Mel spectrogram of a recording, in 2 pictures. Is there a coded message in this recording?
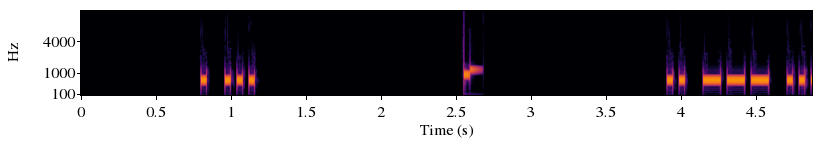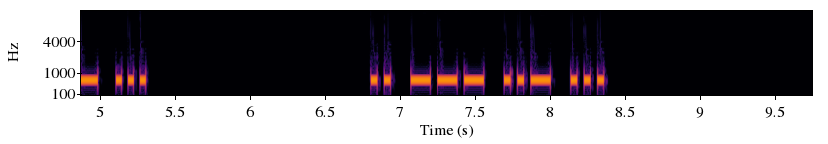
Yes: Morse code from 0.8 to 8.4 s, heard as a keyed tone, about 28 wpm, 700 Hz. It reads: ES IOUS IOUS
